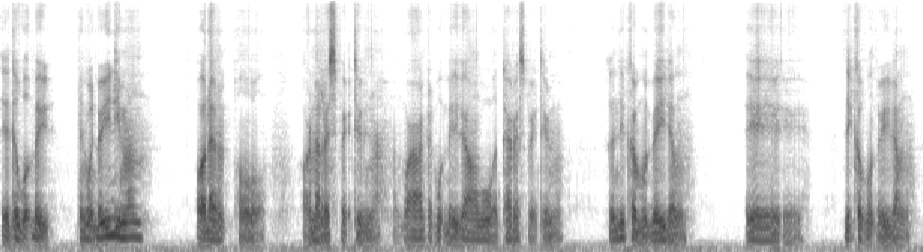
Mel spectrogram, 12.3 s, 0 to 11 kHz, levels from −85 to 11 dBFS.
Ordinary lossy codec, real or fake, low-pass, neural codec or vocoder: none; fake; none; autoencoder, 22.05 kHz, a latent of 192 numbers a frame, VITS, trained on many speakers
